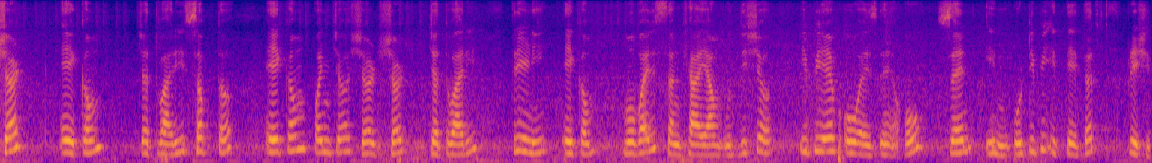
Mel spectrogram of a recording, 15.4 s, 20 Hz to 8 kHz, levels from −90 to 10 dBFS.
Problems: none marked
